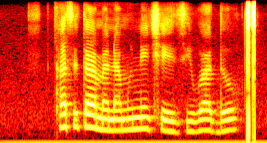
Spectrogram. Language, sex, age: Venda, female, 39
